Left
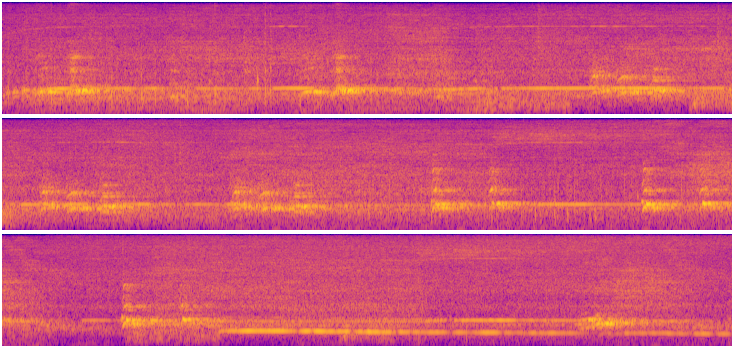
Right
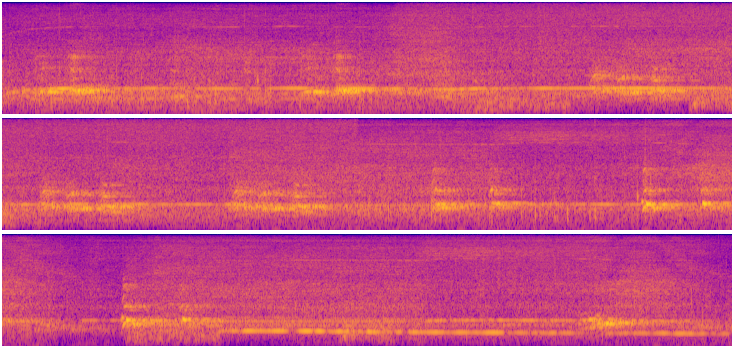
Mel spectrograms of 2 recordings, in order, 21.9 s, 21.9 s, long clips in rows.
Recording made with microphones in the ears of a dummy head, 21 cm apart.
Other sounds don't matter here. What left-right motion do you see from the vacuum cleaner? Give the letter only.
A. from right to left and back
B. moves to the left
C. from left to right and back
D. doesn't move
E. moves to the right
D.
